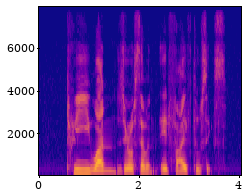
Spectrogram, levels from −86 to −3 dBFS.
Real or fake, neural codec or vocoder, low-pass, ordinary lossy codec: real; none; none; none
